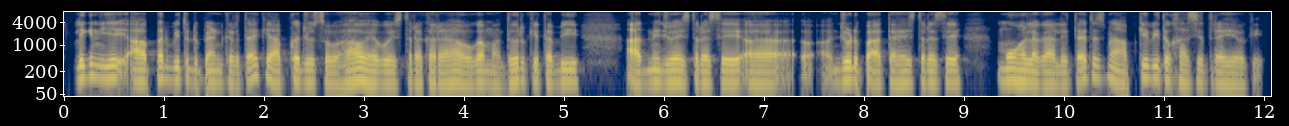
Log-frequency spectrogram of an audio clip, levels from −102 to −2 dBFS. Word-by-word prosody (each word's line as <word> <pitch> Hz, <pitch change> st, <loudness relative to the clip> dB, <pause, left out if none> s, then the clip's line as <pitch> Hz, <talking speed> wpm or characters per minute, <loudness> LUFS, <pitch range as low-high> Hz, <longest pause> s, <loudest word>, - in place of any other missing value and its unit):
लेकिन 145 Hz, +1 st, +2 dB
ये 140 Hz, +1 st, +2 dB
आप 115 Hz, 0 st, +4 dB
पर 135 Hz, 0 st, +3 dB
भी 125 Hz, 0 st, -2 dB
तो -, -, -7 dB
डिपेंड 105 Hz, -1 st, -2 dB
करता 100 Hz, -1 st, -2 dB
है 150 Hz, -, +2 dB
कि -, -, -2 dB
आपका 105 Hz, +2 st, +2 dB
जो 110 Hz, 0 st, -2 dB
स्वभाव 105 Hz, +4 st, +2 dB
है, 105 Hz, -, +2 dB
वो 100 Hz, 0 st, 0 dB
इस 100 Hz, 0 st, -6 dB
तरह 100 Hz, -2 st, -2 dB
का -, -, +2 dB
रहा 100 Hz, +1 st, 0 dB
होगा 100 Hz, +2 st, +2 dB
मधुर 105 Hz, +4 st, -2 dB
के 110 Hz, -, -2 dB
तभी 110 Hz, +3 st, -1 dB, 0.5 s
आदमी 105 Hz, +3 st, +3 dB
जो 105 Hz, +1 st, +1 dB
है 110 Hz, -, +5 dB
इस 100 Hz, -, -5 dB
तरह 105 Hz, -1 st, +1 dB
से 105 Hz, +1 st, +2 dB
अ -, -, 0 dB, 0.7 s
अ, -, -, -8 dB
जुड़ 120 Hz, +1 st, +2 dB
पाता 105 Hz, -1 st, +1 dB
है, 105 Hz, +1 st, -2 dB
इस 105 Hz, -1 st, -5 dB
तरह 105 Hz, -1 st, 0 dB
से 105 Hz, -1 st, +2 dB, 0.4 s
मोह 120 Hz, -1 st, +3 dB
लगा 100 Hz, -2 st, +2 dB
लेता 95 Hz, +1 st, -2 dB
है, -, -, +2 dB
तो 150 Hz, -, -4 dB
इसमें 135 Hz, -3 st, -3 dB
आपकी 110 Hz, +7 st, -2 dB
भी 140 Hz, -1 st, -1 dB
तो -, -, 0 dB
खासियत 105 Hz, 0 st, -5 dB
रही 95 Hz, -1 st, -1 dB
होगी। 90 Hz, -2 st, -7 dB
105 Hz, 245 wpm, -24 LUFS, 100-115 Hz, 0.7 s, है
